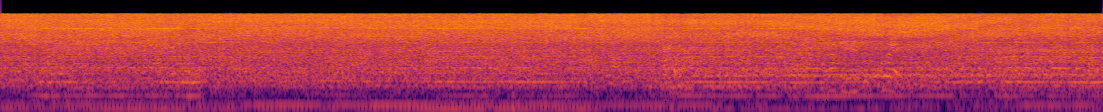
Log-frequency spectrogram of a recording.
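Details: Sharp Twin Energy upright vacuum after a tune-up, with the brush roller run in and lubricated and the old filthy filters still fitted. A steady loud rush of motor and airflow at an even pitch, with no flapping or knocking: running smoothly.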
